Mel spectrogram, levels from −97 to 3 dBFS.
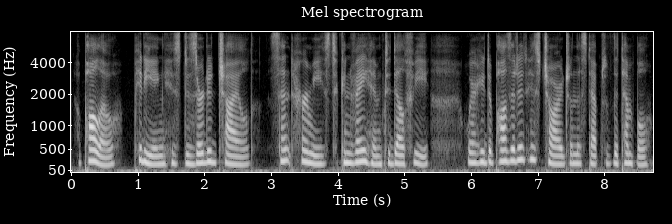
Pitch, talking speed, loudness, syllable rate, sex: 200 Hz, 160 wpm, -19 LUFS, 5.0 syllables/s, female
